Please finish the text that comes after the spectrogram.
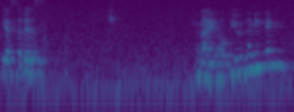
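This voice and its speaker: A woman's voice: high voice, lively intonation, normal speed. An actress playing a tender, emotional birth mother in a stage play. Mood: polite. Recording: echoey stage, distant mic, noisy.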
